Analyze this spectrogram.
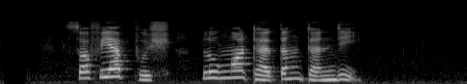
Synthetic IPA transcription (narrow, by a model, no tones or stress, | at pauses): sofiab̥ʊʃ | luŋɔɖ̥ä̤t̪əŋɖ̥a̤ndi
